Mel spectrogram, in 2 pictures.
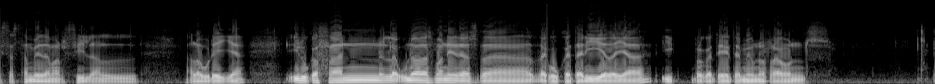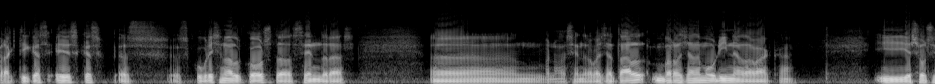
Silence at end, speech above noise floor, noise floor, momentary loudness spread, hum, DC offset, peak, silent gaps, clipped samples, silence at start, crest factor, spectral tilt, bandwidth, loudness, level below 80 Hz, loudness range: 0 s; 32 dB; -47 dBFS; 11 LU; none; under 0.1%; 0 dBFS; none; under 0.1%; 0 s; 16 dB; -9 dB/octave; 7.6 kHz; -16 LUFS; -32 dBFS; 5 LU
